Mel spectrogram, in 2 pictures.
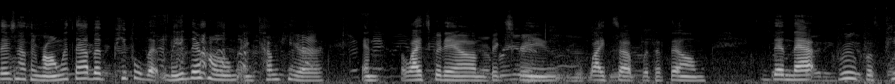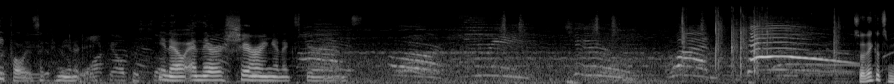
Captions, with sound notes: There's nothing wrong with that, but people that leave their home and come here, and the lights go down, big screen lights up with the film, then that group of people is a community, you know, and they're sharing an experience. - [Crowd] Five, four, three, two, one! (cheers from crowd)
